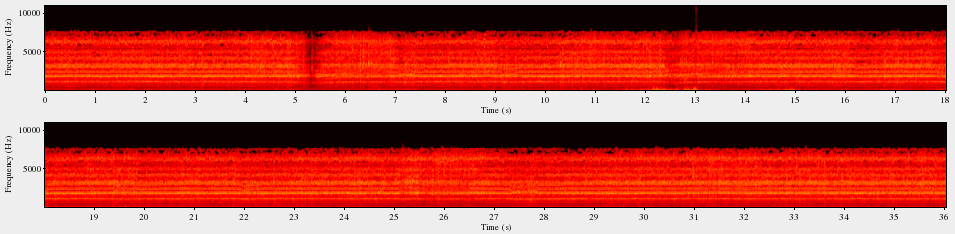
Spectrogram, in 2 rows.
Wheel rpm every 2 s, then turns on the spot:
160, 160, 130, 150, 160, 160, 150, 160, 160, 160, 160, 160, 160, 160, 160, 160, 160, 160.
none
